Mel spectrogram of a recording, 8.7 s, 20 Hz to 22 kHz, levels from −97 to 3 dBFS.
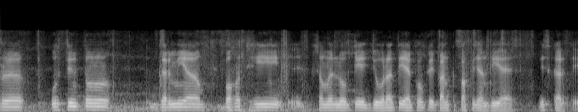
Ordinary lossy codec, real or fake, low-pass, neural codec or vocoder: none; fake; 7.2 kHz; codec, 16 kHz, 2 kbps, FunCodec, trained on Chinese and English, 25 frames a second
